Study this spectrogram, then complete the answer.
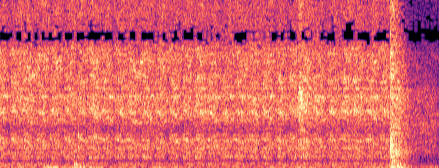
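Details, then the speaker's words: Race car engine while cranking: rough, uneven turning over and sputtering, then a sharp backfire pop; timing suspected out, not confirmed. "That was a spicer. Did I get you, Pat? Why would this thing be out of timing?"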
